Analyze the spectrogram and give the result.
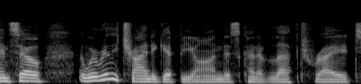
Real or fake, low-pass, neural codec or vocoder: real; 7.2 kHz; none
